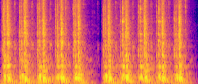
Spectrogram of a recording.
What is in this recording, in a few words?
display a pinball score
